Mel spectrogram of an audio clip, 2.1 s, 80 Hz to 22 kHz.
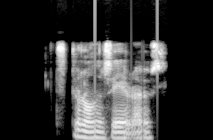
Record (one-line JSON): {"exhalation_length": "2.1 s", "exhalation_amplitude": 17556, "exhalation_signal_mean_std_ratio": 0.51, "survey_phase": "beta (2021-08-13 to 2022-03-07)", "age": "65+", "gender": "Female", "wearing_mask": "No", "symptom_none": true, "smoker_status": "Ex-smoker", "respiratory_condition_asthma": false, "respiratory_condition_other": false, "recruitment_source": "REACT", "submission_delay": "2 days", "covid_test_result": "Negative", "covid_test_method": "RT-qPCR", "influenza_a_test_result": "Negative", "influenza_b_test_result": "Negative"}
